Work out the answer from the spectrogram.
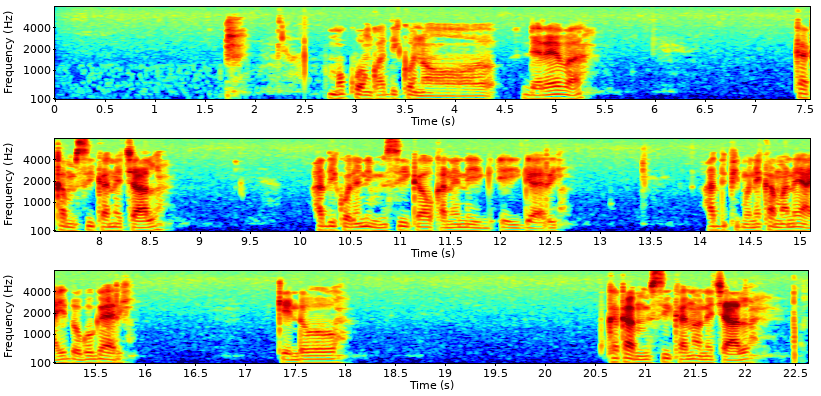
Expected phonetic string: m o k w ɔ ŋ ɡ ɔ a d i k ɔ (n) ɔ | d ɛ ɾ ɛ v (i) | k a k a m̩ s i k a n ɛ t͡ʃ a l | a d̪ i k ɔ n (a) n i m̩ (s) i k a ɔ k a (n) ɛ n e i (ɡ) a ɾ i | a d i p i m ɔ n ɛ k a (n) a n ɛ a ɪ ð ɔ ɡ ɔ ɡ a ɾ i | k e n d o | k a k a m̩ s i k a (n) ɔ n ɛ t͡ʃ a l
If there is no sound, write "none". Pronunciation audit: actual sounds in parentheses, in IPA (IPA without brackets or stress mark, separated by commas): n, a, ɛ, s, n, ɡ, m, n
